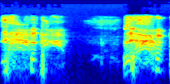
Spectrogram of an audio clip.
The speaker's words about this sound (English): Daggone it, you make me laugh too hard. I'm not actually dying. My cough just makes me sound like it.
